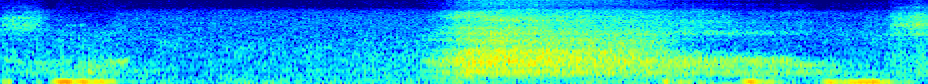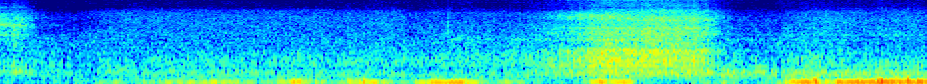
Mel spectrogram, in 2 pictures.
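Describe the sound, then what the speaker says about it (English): Slow, deep belly breaths with full inhalations come in long airy swells, a few seconds each, close and soft against a quiet room. "So deep belly breathing,"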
